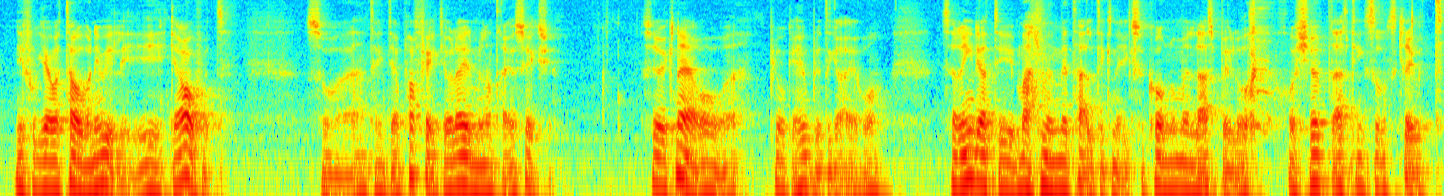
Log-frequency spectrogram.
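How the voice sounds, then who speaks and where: A man talks at a fairly quick pace with a fairly low pitch, ordinary pitch variation and vocal fry. Long, frequent pauses break up his speech, and the room echo is audible. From Skåne, Sweden (countryside near Hörby). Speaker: restaurant owner. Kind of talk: interview. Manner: halting.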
